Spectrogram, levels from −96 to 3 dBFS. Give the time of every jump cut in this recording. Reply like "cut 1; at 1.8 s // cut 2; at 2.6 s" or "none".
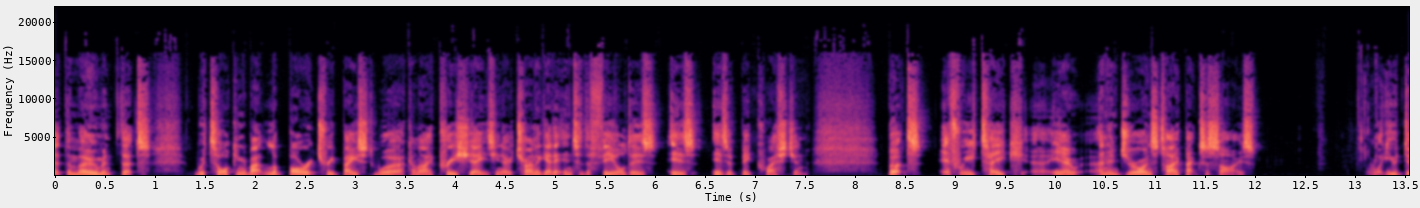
none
